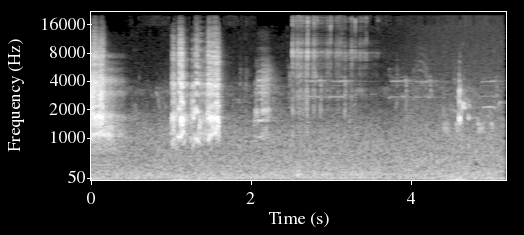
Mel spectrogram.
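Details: Red wattlebird in Melbourne city at dawn, among the loudest birds in the morning chorus: harsh, raspy, coughing bursts in three or four irregular clusters, with faint high chirps from other birds between them.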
